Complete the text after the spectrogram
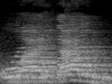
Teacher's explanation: jangan sampai watab menggelembung watabb Nah itu berlebihan ya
